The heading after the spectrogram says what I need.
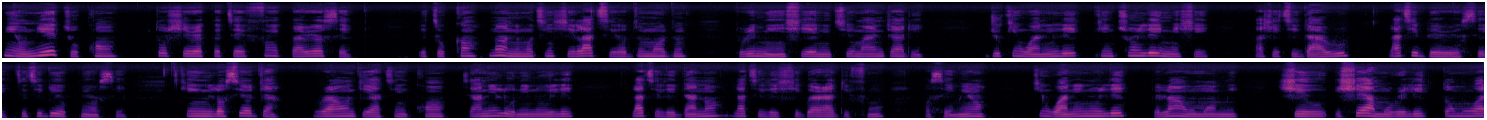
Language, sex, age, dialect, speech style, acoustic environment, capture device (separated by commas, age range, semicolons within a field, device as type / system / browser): Yoruba, female, 35-44, Nigeria - Ibadan, relaxed; focused, silence; nature, mobile / Linux / Chrome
